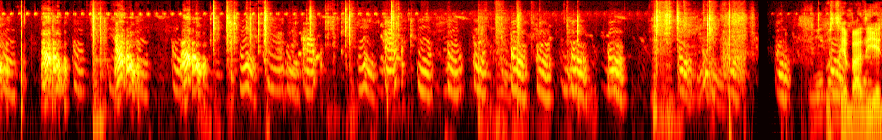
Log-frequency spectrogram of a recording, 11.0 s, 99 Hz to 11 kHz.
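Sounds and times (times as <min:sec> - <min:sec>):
francolins chirping: 0:00.0 - 0:11.0
wire-mesh pen rattling: 0:02.6 - 0:05.1.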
